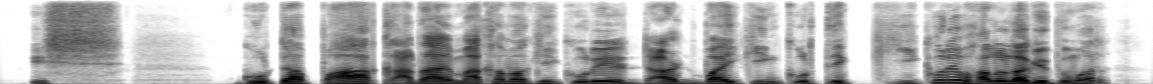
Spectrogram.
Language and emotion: Bengali, disgusted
